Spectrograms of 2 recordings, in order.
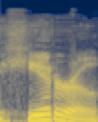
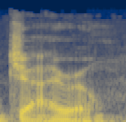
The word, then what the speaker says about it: gyro: It looks like if you've ever been to a Greek restaurant, it looks like the hero meat is stacked up like that. And then there's the pineapple on top. – I always read it gyro. So it's hero.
